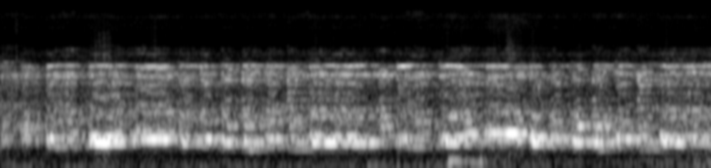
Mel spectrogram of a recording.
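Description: Battery-powered transforming robot car toy playing its electronic tune through a small speaker: a quick, tinny stepping melody of beeping notes.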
